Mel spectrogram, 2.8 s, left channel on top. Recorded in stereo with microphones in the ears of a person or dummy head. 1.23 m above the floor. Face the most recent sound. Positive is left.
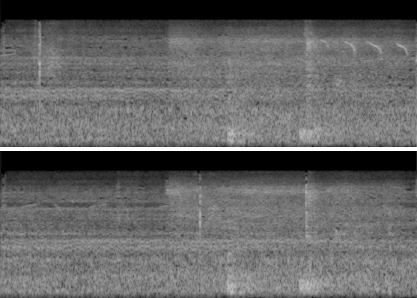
turn(degrees=-25)  # may be behind; listen again after turning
